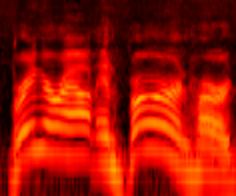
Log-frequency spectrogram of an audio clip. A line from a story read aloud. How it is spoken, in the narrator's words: Judah shouted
